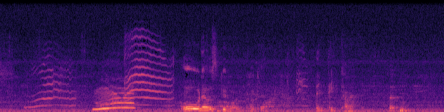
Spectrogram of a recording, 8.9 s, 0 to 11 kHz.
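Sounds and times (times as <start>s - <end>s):
low steady hum: 0.0s - 8.8s
cat meowing: 0.5s - 1.6s, 2.2s - 3.6s, 5.8s - 6.3s
speech: 1.8s - 2.1s, 3.6s - 5.6s, 6.3s - 7.2s, 7.8s - 8.2s.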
